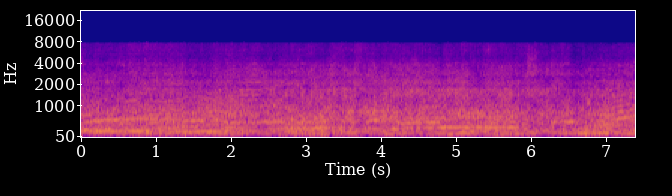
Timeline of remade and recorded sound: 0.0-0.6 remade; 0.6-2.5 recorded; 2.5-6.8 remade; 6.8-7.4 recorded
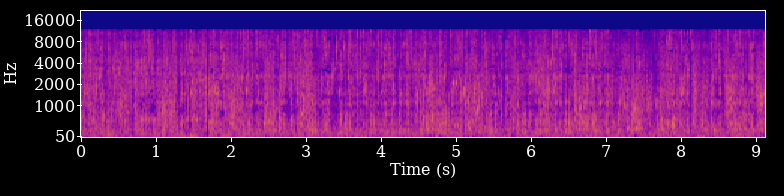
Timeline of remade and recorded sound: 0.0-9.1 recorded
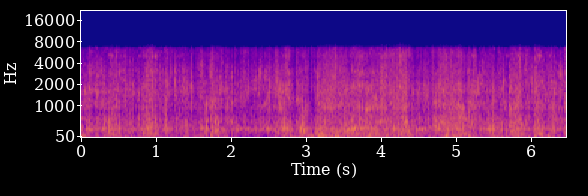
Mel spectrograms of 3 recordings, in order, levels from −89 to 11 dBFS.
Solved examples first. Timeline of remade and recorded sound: 0.0-1.4 recorded; 1.4-5.3 remade; 5.3-6.5 recorded

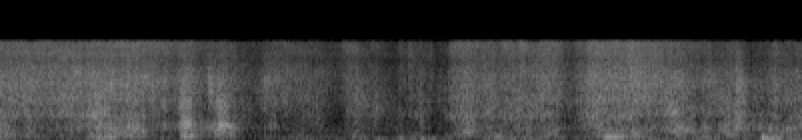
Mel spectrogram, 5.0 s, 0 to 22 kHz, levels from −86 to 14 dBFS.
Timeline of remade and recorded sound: 0.0-0.4 recorded; 0.4-1.0 remade; 1.0-1.8 recorded; 1.8-2.5 remade; 2.5-5.0 recorded

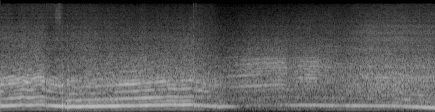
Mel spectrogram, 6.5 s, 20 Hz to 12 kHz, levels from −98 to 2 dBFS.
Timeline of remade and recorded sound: 0.0-6.5 recorded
